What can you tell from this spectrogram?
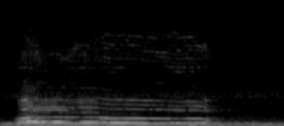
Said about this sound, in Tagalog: Pagkatapos ay tsaka siya magkakakahol, lalo na paggabi. Minsan nga po, umaalulong pa siya.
